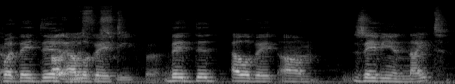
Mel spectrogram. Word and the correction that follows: Zonovan Knight: Zonovan Knight. – Excuse me if I mispronounced your name, bro.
